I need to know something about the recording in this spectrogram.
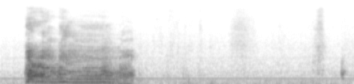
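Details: Angry Shih Tzu named Ssong growling: a steady, rough, low buzzing growl held for about one and a half seconds, then quiet room with a faint steady hum and a soft click near the end.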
